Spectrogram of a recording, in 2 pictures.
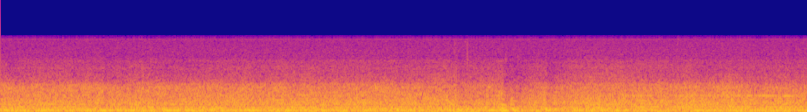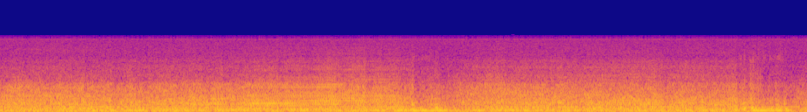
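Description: Car engine and road noise heard from inside the cabin while accelerating hard, a steady low rumble that briefly dips three times.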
